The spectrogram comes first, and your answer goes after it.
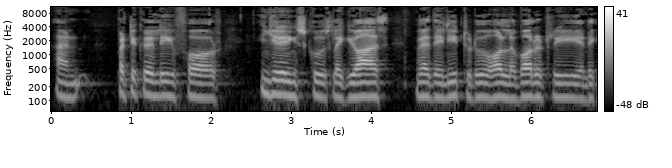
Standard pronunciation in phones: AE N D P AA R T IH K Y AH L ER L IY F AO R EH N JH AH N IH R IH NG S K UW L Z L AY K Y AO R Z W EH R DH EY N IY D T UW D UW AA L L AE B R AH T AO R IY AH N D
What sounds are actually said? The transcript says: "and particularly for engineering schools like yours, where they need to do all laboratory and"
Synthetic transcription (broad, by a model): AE N D P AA R T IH K Y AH L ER L IY F AO R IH N JH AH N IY R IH NG S K UW L S L AY K Y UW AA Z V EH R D EY N IY D T UW D UW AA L L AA B R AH T R IY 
